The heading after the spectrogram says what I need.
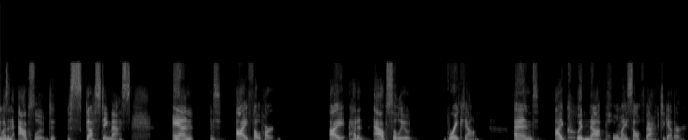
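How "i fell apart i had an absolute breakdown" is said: ordinary talk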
